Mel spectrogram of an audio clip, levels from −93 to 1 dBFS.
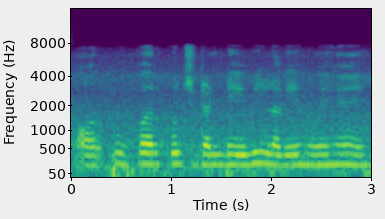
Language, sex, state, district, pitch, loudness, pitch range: Hindi, female, Chhattisgarh, Raipur, 195 Hz, -15 LUFS, 190-205 Hz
